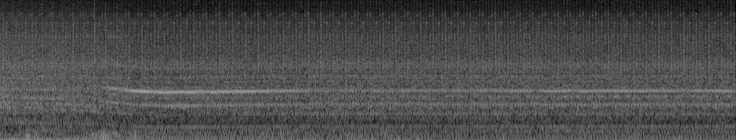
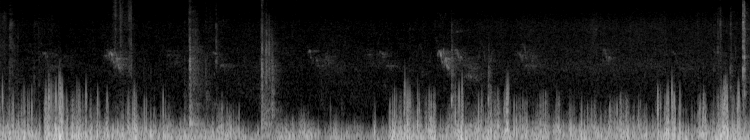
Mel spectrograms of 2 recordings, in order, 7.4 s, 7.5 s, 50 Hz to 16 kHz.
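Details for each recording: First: Opel Corsa C 1.2 16V (55 kW) petrol, cold start after spraying connectors: revs ease down over two seconds then hold steady even idle, no misfire; started first time. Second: Opel Corsa C 1.2 16V (55 kW) petrol, first cold start: uneven, lumpy thumping that stumbles and misfires, fails on first try then starts on second; suspected poor connector contact, not yet cleaned.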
